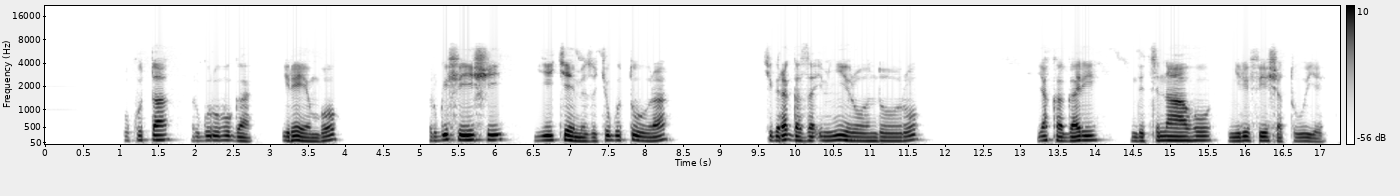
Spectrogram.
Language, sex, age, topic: Kinyarwanda, male, 25-35, government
